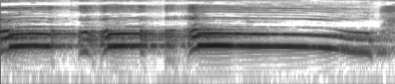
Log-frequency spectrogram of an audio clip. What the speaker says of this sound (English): standing on the fence just outside the farm was a rooster, and he was crowing and crowing and crowing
